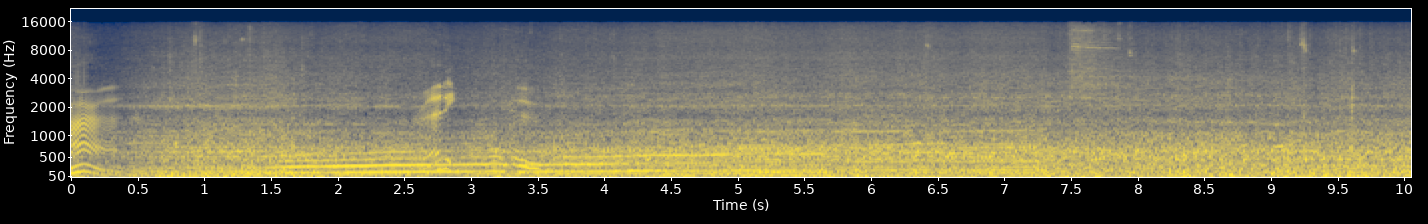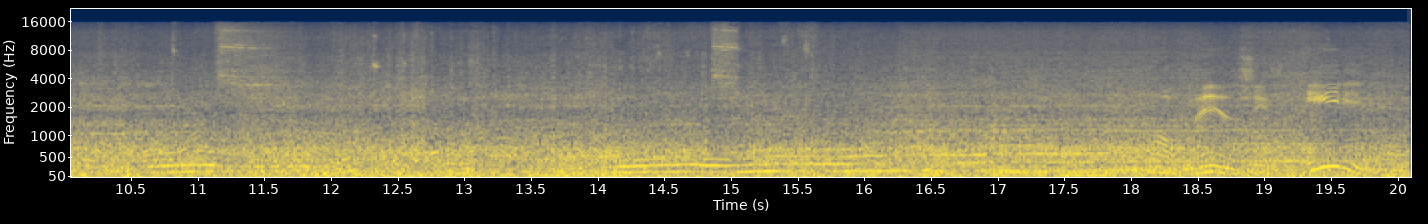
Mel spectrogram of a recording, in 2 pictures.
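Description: Tyres rumble and crunch over dirt.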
